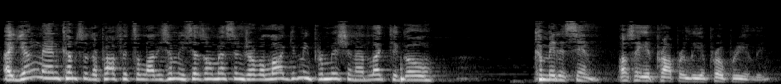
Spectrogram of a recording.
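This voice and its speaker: A man preaching to a conference crowd, casual and joking one moment, earnest the next. His voice sits fairly high and sounds a bit husky. The recording is muffled and lo-fi. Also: animated, racing, warm tone. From Texas. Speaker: speaker at a religious conference. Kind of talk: sermon to a youth-focused audience.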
